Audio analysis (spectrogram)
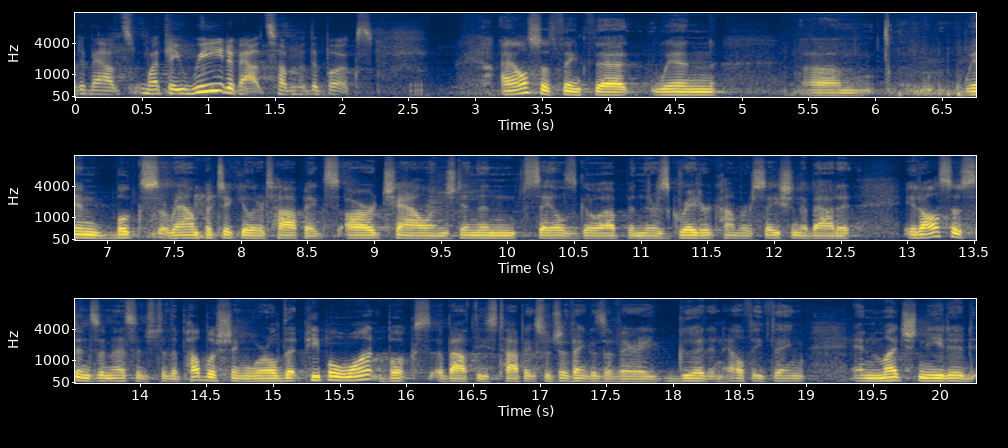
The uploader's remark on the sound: At the 2022 Ideas Festival for a conversation.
